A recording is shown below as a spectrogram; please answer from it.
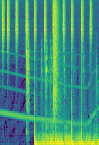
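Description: Ambulance siren effect in an audiobook drama, a few faint blips, then a loud, close two-tone wail swelling and cycling steadily without speech.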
